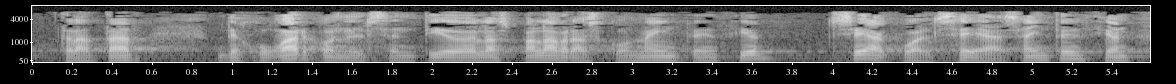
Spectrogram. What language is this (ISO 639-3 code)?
spa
